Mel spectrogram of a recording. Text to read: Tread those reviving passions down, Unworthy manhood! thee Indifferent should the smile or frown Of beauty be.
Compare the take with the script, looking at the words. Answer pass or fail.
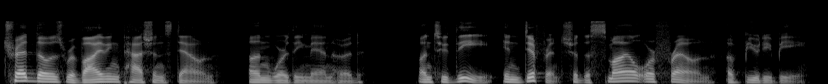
fail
